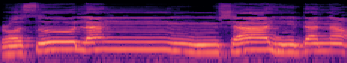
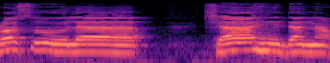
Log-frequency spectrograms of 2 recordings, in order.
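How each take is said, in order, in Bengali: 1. শব্দগুলো মিলে যায়, শেষে -an। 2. লম্বা -a শেষের পরে থেমে যায়। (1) "মিলাই পড়লে হবে" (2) "আমি ওয়াকফ ধরে পড়ি"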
